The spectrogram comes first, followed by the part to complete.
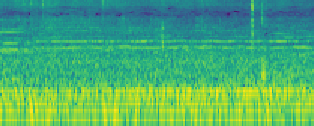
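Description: Steady low outdoor background rumble with a faint, even humming tone and a few faint clicks; no distinct event stands out.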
